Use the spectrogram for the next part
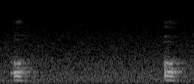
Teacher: is a short vow sound it's also more a relaxed sound our lips are still rounded but it's not a tight Circle it's a relaxed Circle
